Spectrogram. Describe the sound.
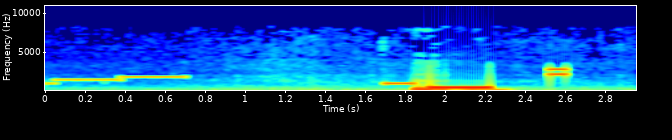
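Telephone line tones sound as a listener's call-in disconnects: a steady tone that steps up in pitch, a pause, then a short tone, a louder held tone and one brief higher beep.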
